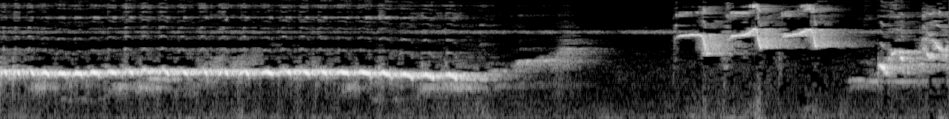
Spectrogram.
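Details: White-rumped shama performance aimed at provoking another shama to sing: a long, fast, even trill held for three seconds, a short rising note, a pause, then bright high whistled phrases.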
